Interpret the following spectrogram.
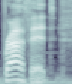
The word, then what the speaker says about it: Brathwaite: In the British West Indies, the surname Brathwaite, which is often pronounced Bravit, is a very common name.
